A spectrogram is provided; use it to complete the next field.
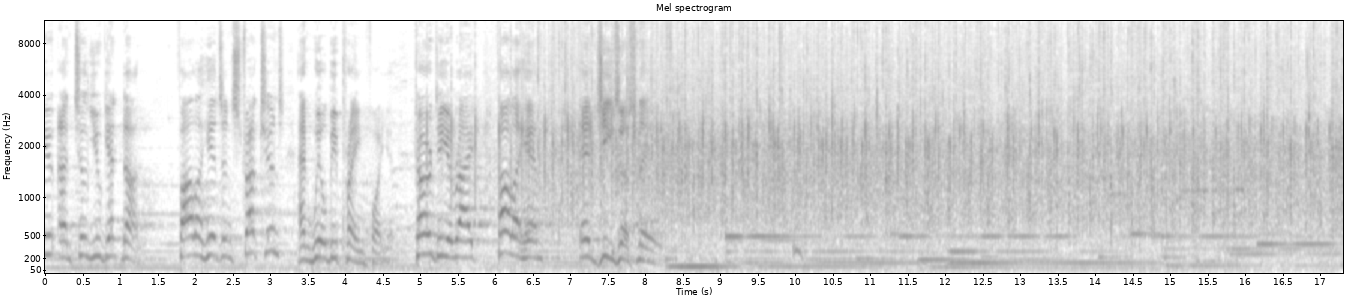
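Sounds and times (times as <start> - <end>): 
speech: 0.0 - 8.4, 9.1 - 9.5
audience applause: 5.4 - 17.3.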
